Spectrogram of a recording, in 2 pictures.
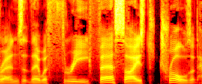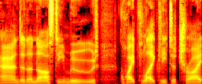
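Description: Natural reading, with pitch that shifts in an ordinary way

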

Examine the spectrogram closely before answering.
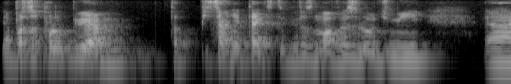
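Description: Fairly even intonation in a space with audible room echo. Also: man. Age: 30s. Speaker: political journalist. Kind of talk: interview. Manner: halting, many repetitions.

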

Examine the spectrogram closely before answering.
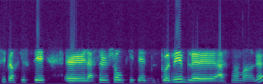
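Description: Speaking at a fairly quick pace, the woman has a medium pitch. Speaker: weekly columnist. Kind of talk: radio column chat. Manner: hesitant, many fillers.

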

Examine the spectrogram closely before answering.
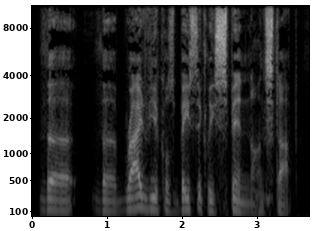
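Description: With a plain, everyday voice, this man holds a medium pitch that rises and falls in an ordinary way. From Southern California, US. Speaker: returning podcast guest, theme park fan. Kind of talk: casual chat.

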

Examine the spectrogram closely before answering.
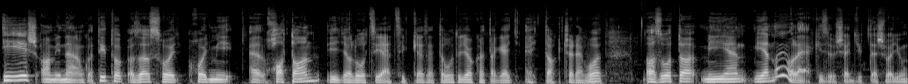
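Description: The delivery is very fast, with lively intonation. The sound is dry and close, with no echo. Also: man, medium pitch for a man. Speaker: singer and band frontman. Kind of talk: casual chat. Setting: studio.

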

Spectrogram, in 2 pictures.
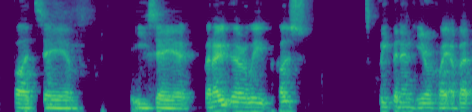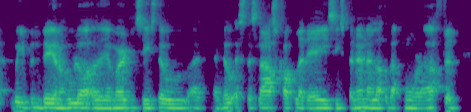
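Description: A man talks at a moderate pace in a Northern Irish accent. His intonation is monotone and flat. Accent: Northern Irish (County Down). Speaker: dentist. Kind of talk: casual chat.

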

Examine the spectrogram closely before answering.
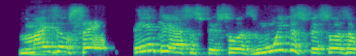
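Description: A man's extremely high pitch at a moderate pace, with music in the background. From Pernambuco and Ceará, Brazilian Northeast. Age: 40s. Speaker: artisan and YouTube craft creator. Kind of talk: casual interview chat. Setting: remote video call.

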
